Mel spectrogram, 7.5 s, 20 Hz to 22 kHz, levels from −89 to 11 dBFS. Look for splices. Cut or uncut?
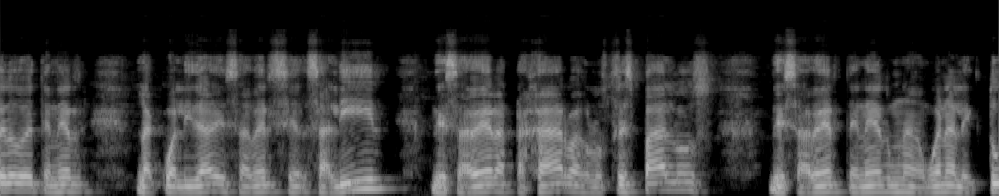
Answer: uncut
